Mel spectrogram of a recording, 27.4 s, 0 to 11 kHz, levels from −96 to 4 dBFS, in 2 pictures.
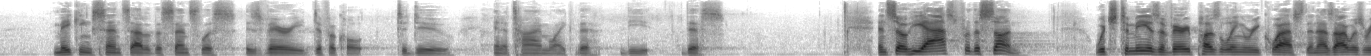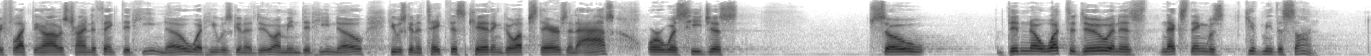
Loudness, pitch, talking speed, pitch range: -20 LUFS, 130 Hz, 195 wpm, 115-145 Hz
